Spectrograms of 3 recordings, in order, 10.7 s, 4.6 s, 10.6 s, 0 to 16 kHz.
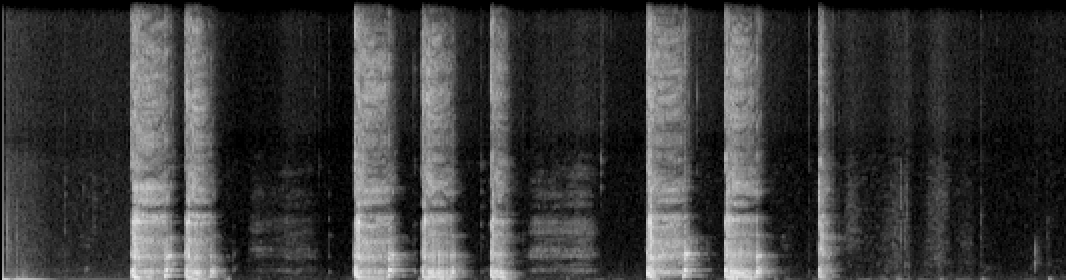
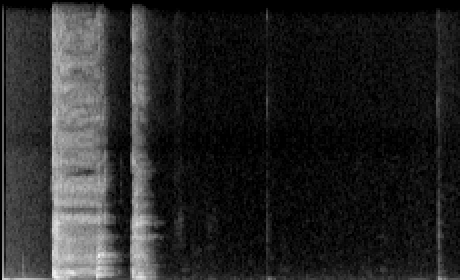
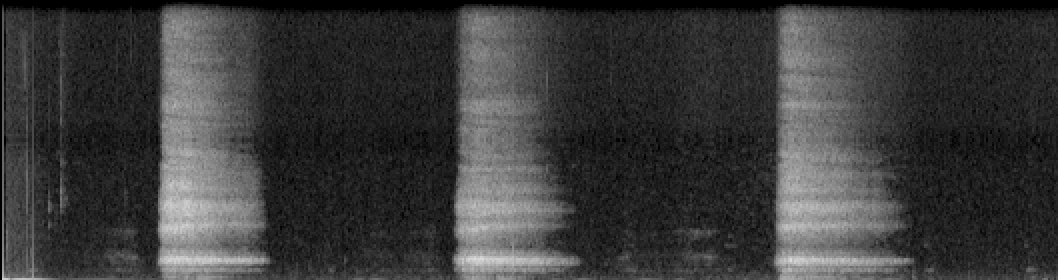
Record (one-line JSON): {"three_cough_length": "10.7 s", "three_cough_amplitude": 32766, "three_cough_signal_mean_std_ratio": 0.39, "cough_length": "4.6 s", "cough_amplitude": 32766, "cough_signal_mean_std_ratio": 0.34, "exhalation_length": "10.6 s", "exhalation_amplitude": 18173, "exhalation_signal_mean_std_ratio": 0.44, "survey_phase": "beta (2021-08-13 to 2022-03-07)", "age": "65+", "gender": "Female", "wearing_mask": "No", "symptom_none": true, "smoker_status": "Never smoked", "respiratory_condition_asthma": false, "respiratory_condition_other": false, "recruitment_source": "REACT", "submission_delay": "1 day", "covid_test_result": "Negative", "covid_test_method": "RT-qPCR"}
